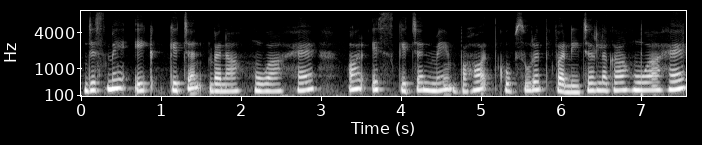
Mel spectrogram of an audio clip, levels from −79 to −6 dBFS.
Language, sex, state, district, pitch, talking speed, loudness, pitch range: Hindi, female, Madhya Pradesh, Dhar, 220 Hz, 125 wpm, -15 LUFS, 205-240 Hz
